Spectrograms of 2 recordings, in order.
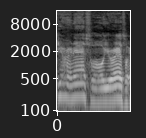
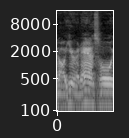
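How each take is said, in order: First: Put-on childish taunt, "asshole" slightly higher; teasing. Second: Said in the usual way. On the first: Shown as a demonstration. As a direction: tease like a kid in the schoolyard. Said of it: "in a teasing way". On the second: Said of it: "but say it in a way".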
